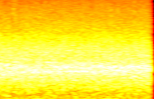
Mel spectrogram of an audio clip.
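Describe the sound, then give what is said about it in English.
A stadium applause sound effect played for a birthday shout-out to Spraga Benz, dense steady clapping and crowd noise that stays loud and even for its whole brief length, with no voices standing out. “All right, so let's get the stadium applause.”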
